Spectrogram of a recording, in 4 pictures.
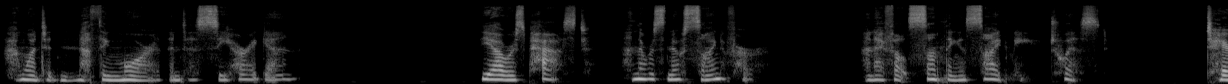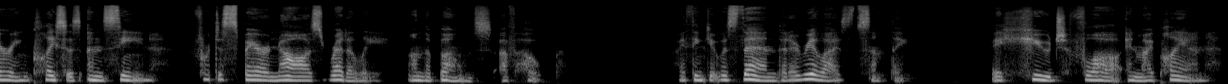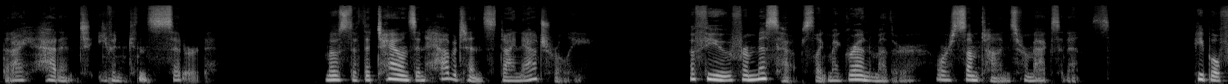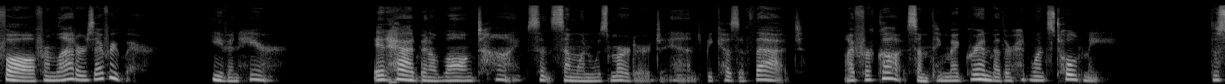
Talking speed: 130 wpm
